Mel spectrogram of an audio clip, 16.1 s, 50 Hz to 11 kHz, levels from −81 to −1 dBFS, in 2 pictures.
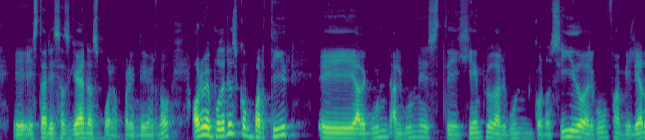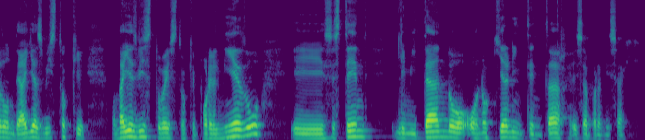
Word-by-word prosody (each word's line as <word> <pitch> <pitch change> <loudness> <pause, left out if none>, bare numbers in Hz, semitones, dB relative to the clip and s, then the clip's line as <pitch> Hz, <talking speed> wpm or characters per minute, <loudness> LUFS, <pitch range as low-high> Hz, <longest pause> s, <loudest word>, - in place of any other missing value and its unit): eh, 100 +1 0
estar 105 +2 +1
esas 110 -2 -2
ganas 110 0 +4
por 105 - -4
aprender, 90 +1 -5
¿no? - - -1 0.3
Ahora, - - +9
¿me 180 - +10
podrías 175 +6 +4
compartir, 170 - +1 0.2
eh, 115 -1 +3
algún 115 +5 +1
algún 115 +4 -5
este 120 -6 -6
ejemplo 115 +6 -3
de 105 - +3
algún 105 +3 -7
conocido, 130 +10 +1
algún 115 +5 -4
familiar 110 -2 -1
donde 115 -5 -1
hayas 110 +1 +1
visto 115 +1 -9
que - - -8 0.3
donde 105 +3 -2
hayas 140 +1 +4
visto 135 -3 -3
esto, 110 -2 -6
que - - -17
por 105 - -6
el 105 0 -4
miedo, 155 - +2 0.4
eh, 105 -1 -2
se 105 +2 -10
estén 140 +3 -2 0.2
limitando 125 +4 +2
o 115 -2 +1
no 115 0 -6
quieran 130 +1 0
intentar 115 - -3
ese - - -8
aprendizaje. - - -12
115 Hz, 160 wpm, -22 LUFS, 105-130 Hz, 0.4 s, me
